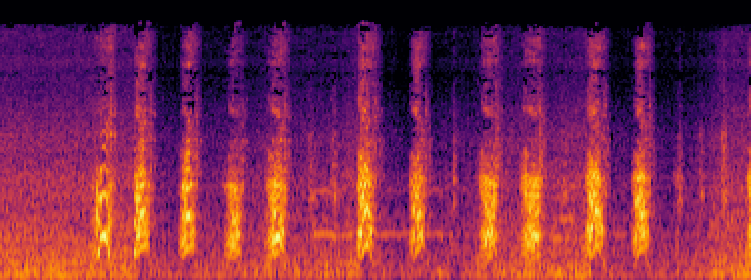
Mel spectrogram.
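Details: Dale, a Belgian Malinois, sings to a song with a string of separate yowling syllables spaced about half a second apart, some with a steady held tone between them, over quiet music.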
